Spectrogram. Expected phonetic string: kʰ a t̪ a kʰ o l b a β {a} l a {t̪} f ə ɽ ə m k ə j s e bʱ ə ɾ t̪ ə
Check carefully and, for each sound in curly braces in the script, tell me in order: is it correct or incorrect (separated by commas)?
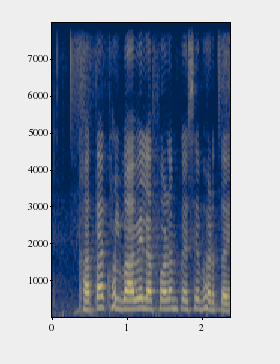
incorrect, incorrect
